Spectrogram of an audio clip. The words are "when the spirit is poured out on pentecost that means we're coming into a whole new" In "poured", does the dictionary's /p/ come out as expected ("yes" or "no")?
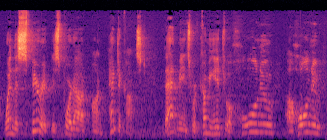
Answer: yes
